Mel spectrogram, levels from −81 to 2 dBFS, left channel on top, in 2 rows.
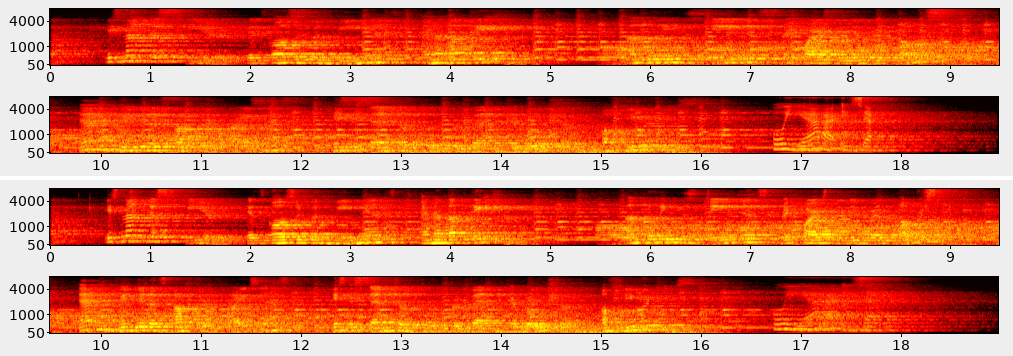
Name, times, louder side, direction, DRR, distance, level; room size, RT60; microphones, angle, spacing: voice 1, 0.5-3.4 3.7-4.7 5.7-9.0 9.8-11.8 12.3-15.9, right 2 dB, 80° right, -2 dB, 1.0 m, -25 dB
sound 1, 3.1-6.3 6.5-9.7 10.0-13.1 13.4-16.5, left 1 dB, 10° left, 0.3 m, -33 dB
sound 2, 5.4-15.8, right 1 dB, 50° right, 1.5 m, -31 dB
voice 2, 16.7-17.7, left 2 dB, 65° left, 2 dB, 0.6 m, -27 dB
6.3 x 6.1 x 3.4 m, 2.7 s
head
